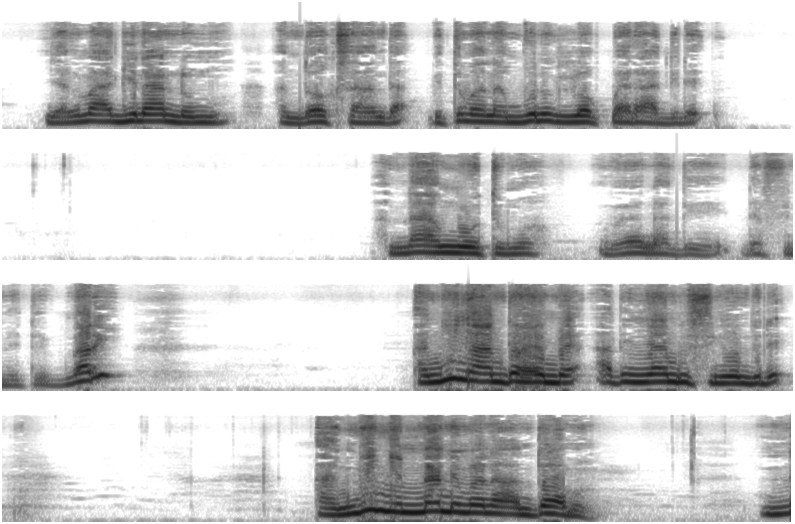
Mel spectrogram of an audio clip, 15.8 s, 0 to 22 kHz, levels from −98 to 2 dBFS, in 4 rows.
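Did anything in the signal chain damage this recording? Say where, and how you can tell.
Yes. Clock drift buffer slips show up at the driver or buffer stage. From 1.49 s to 13.17 s there is a regular click while the speech runs. It returns every 2.92 s, about five times in all. That steady spacing is the giveaway. The likely cause is two devices on separate clocks, mismatched by a few hundred parts per million. The buffer between them creeps until a few dozen samples are dropped or repeated.

There is also one loud pop, from 13.59 s to 13.62 s, just before "ngi nnan dimbana". It is a single sharp hit, a few dB above the speech, and the speech carries on underneath it. This is a voltage step or pulse added to the signal, likely in the analogue wiring or from a switch or driver glitch. It happens once and is not periodic, so it is separate from the slips.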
